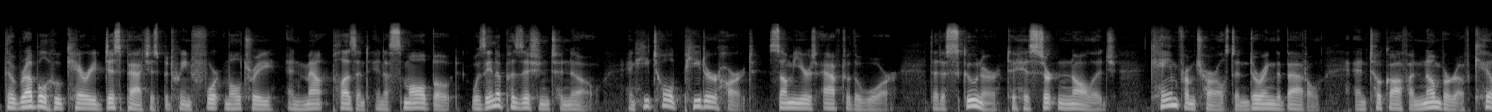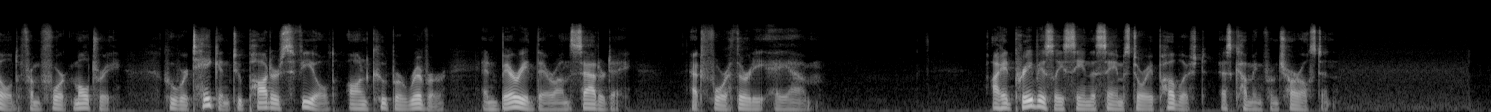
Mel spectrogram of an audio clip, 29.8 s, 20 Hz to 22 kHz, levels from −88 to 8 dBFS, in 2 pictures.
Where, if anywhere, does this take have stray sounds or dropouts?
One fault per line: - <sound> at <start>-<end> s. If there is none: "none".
none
